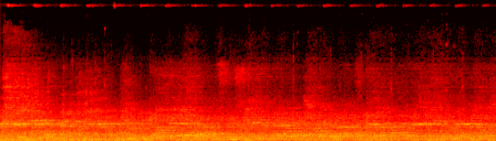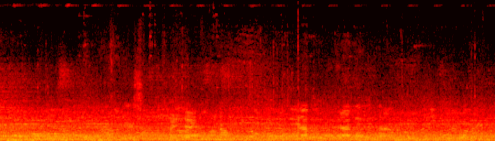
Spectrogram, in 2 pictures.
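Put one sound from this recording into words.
Distant city traffic and passers-by murmur steadily outdoors.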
